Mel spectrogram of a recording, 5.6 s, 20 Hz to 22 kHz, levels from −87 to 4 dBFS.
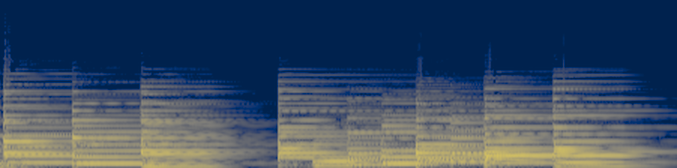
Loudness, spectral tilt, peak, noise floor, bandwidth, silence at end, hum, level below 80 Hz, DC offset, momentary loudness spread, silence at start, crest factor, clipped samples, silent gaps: -18 LUFS; -12 dB/octave; -4 dBFS; -37 dBFS; 4 kHz; 0.05 s; none; -34 dBFS; under 0.1%; 8 LU; 0 s; 14 dB; under 0.1%; none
